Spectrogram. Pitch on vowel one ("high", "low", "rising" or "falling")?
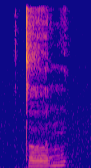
rising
